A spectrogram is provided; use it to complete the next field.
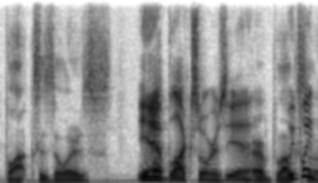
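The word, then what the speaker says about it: Bloxorz: Well, you're adding like 2 syllables to that. name. Bloxazors. Is it Bloxors? Bloxors. B-O-L-O. I'm saying Bloxazors. I know why. I don't know. It has 6 letters in it. Bloxors.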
